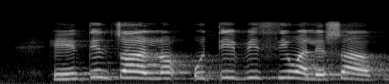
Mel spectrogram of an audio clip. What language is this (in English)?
Tsonga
